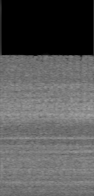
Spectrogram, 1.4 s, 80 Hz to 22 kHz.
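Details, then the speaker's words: BMW 535i xDrive after PCV diaphragm failure repair (valve cover replaced) and battery replacement with registration: smooth steady idle, former hissing/whistling and rough stumbling gone, starts without lag. "this car is running perfect I don't even have to look at it you sounds smooth"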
